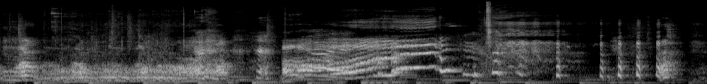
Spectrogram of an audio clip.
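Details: Pet dog in a small room making odd noises while waiting for food: a low rumbling growl, then a long wavering whine that bends upward and down, ending in a few short sharp sounds, with background music and a person talking.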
